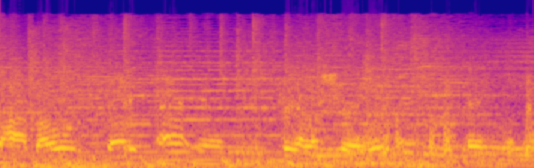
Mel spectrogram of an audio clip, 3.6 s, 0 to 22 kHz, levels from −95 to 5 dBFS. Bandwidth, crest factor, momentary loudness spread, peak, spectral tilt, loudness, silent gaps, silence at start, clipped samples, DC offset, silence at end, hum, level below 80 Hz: 16.5 kHz; 8 dB; 4 LU; 0 dBFS; -5 dB/octave; -8 LUFS; none; 0 s; 0.7%; under 0.1%; 0 s; none; -20 dBFS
